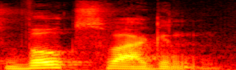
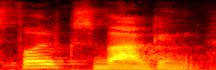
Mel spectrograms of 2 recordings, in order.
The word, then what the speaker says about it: Volkswagen: In English, it's usually pronounced as Volkswagen, but the original German pronunciation is Volkswagen, which means people's car.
